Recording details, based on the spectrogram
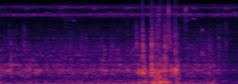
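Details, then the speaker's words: Repaired washing machine that was dead or intermittent, spin-dryer now turning: steady low motor hum with brief louder scuffing surge under load, pulling strongly; normal running. "Untuk pengeringnya juga udah muter nih, udah sehat kembali. Kedengaran ya ada suara gemuruhnya."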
